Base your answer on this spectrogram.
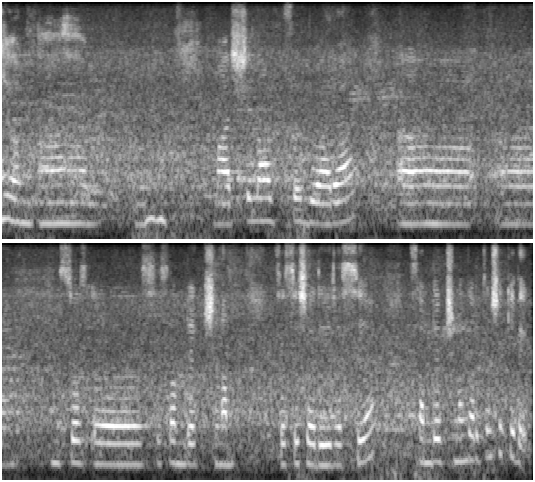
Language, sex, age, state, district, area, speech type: Sanskrit, female, 18-30, Kerala, Thrissur, rural, spontaneous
